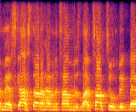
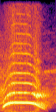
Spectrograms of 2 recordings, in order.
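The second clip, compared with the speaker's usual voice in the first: very high loud whoop; excited whoop; 7 dB louder than usual. Real, not acted. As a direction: cheer wildly. Cheering boxer's entrance.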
